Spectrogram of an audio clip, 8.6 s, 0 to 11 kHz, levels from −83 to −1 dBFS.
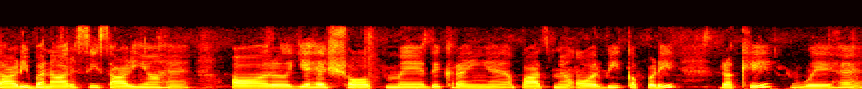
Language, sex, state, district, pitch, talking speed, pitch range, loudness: Hindi, female, Uttar Pradesh, Varanasi, 195 Hz, 130 wpm, 185-205 Hz, -17 LUFS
